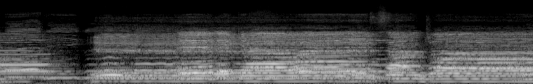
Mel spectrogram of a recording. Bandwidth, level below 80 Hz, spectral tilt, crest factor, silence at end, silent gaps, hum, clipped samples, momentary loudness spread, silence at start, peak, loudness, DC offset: 13.5 kHz; -56 dBFS; -5.5 dB/octave; 14 dB; 0 s; none; none; under 0.1%; 7 LU; 0 s; -2 dBFS; -18 LUFS; under 0.1%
